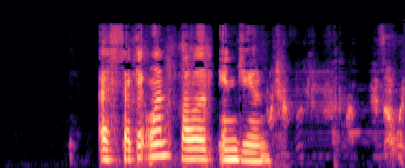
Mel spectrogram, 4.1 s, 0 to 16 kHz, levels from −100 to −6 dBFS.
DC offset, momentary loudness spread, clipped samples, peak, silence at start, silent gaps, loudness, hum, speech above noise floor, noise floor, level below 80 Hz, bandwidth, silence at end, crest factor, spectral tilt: under 0.1%; 19 LU; under 0.1%; 0 dBFS; 1 s; none; -14 LUFS; none; 76 dB; -89 dBFS; -56 dBFS; 9.2 kHz; 0 s; 16 dB; -6.5 dB/octave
